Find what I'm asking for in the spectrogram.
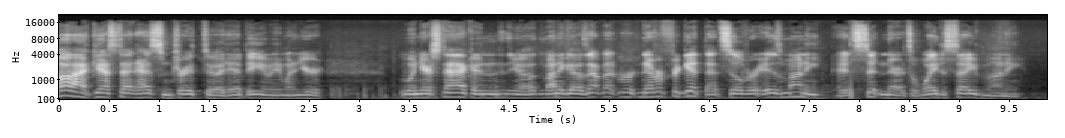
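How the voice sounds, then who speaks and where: Over noticeable background noise, a man with a Southern US accent talks at a fairly quick pace, his pitch fairly high with ordinary variation. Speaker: silver stacking livestreamer. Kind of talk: casual chat. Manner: halting.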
